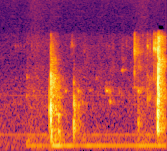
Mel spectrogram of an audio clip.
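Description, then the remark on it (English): Someone drinking water: a few quiet, wet gulping and sipping sounds in an uneven rhythm over a faint steady hum, with no talking. “I'm drinking water, fellas.”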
